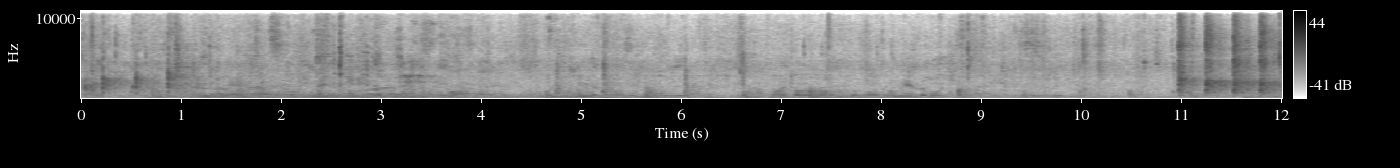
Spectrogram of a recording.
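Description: Men and women of a choir murmur and chat quietly.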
